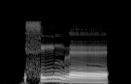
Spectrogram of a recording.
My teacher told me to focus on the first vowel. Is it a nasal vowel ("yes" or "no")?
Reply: no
